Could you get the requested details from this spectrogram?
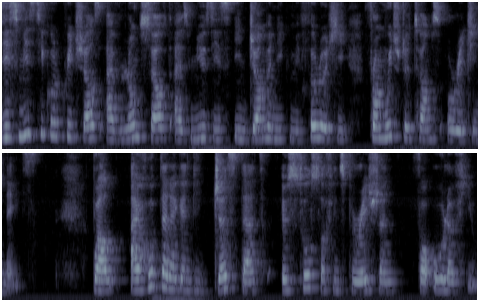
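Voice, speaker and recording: With a French accent, the speaker's dark, mellow tone moves at a moderate pace with ordinary pitch variation. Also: woman, fairly high pitch for a woman. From France, French Alps. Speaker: hydroponics hobbyist and video creator. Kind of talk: scripted narration.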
